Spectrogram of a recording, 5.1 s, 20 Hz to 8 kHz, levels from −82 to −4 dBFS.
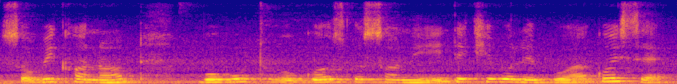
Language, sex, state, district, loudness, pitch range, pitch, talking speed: Assamese, female, Assam, Sonitpur, -16 LUFS, 230-270 Hz, 250 Hz, 70 wpm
